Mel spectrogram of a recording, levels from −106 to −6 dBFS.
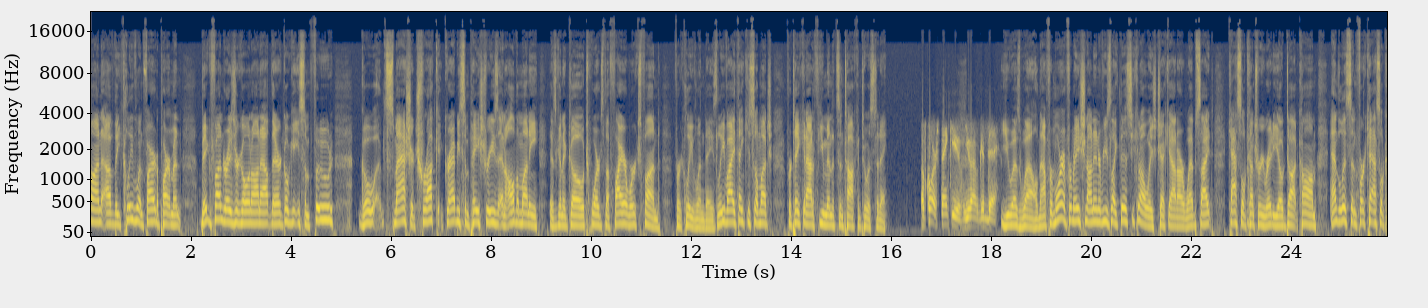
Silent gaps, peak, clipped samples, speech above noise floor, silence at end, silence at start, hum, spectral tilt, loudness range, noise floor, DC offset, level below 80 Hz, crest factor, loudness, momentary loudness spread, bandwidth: none; -2 dBFS; under 0.1%; 40 dB; 0 s; 0 s; none; -5 dB/octave; 2 LU; -57 dBFS; under 0.1%; -40 dBFS; 16 dB; -17 LUFS; 6 LU; 20 kHz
